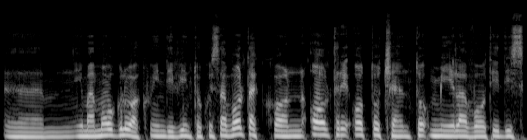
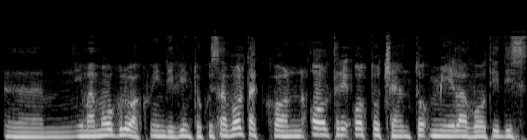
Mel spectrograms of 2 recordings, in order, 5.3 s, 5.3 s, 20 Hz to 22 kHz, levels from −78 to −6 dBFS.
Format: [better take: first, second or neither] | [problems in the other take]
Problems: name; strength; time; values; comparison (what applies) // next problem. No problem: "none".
first | garbled, watery; badly; nothing above 7.5 kHz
